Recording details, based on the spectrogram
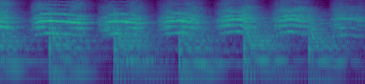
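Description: A sick cat in the video game Angels of Death gives a run of six loud, drawn-out meows in steady succession, each rising then falling, close and clear with no talking.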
